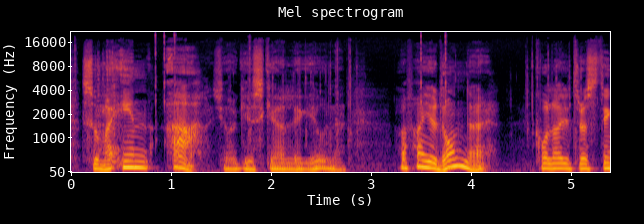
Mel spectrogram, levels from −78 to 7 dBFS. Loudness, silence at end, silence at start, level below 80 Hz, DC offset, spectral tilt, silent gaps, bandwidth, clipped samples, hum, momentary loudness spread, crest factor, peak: -13 LUFS; 0 s; 0 s; -42 dBFS; under 0.1%; -5.5 dB/octave; none; over 20 kHz; under 0.1%; none; 11 LU; 12 dB; 0 dBFS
